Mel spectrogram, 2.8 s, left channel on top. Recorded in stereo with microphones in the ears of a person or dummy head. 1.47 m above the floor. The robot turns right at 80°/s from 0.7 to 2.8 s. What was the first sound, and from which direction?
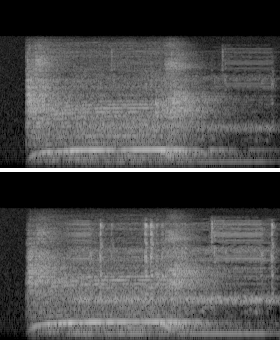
A blender, 70° left.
